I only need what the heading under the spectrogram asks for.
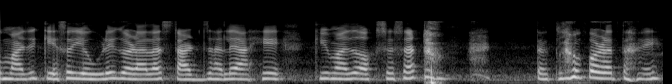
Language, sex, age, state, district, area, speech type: Marathi, female, 18-30, Maharashtra, Amravati, urban, spontaneous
